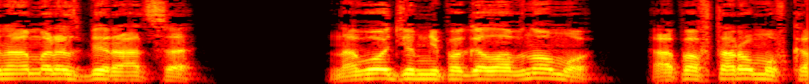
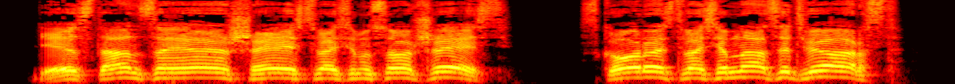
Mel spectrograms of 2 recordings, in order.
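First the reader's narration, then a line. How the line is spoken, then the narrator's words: Yelling into phone. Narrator (Russian): заорал сидящий с телефонной трубкой у уха чемоданов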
